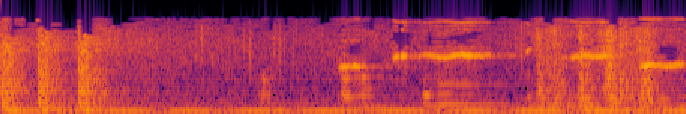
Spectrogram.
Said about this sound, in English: That's Sir James' place over there. Bang on the door.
